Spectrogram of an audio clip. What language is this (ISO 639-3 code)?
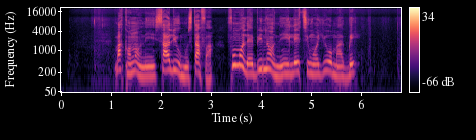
yor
